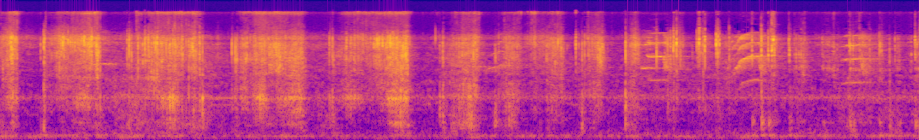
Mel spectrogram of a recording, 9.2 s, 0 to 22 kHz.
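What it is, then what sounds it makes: Wooden door scratched. Fingernails scratch and pat a dark brown wooden door panel and its frame edge, making dry, bright rasping scrapes mixed with light tapping. The sound is mostly high and close, with short strokes and soft pats repeating over the clip and a faint steady tone around 1.2 kHz underneath.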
